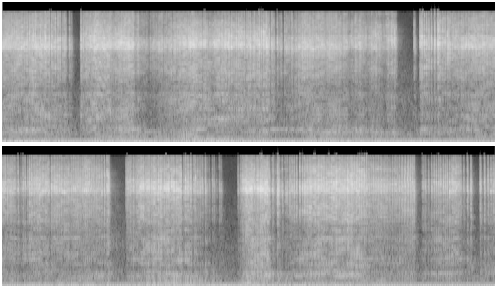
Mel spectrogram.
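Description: Fingernails scratch the wire mesh of an empty, round, fine-mesh stainless steel sieve held by its handle. The result is a steady, bright, raspy scratching with almost no low end, broken by a few brief pauses between strokes.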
